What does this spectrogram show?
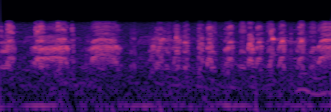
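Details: Feeding gulls near St. Petersburg at Repino give drawn-out nasal cries followed by rapid short notes from many birds, over a steady low rumble.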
